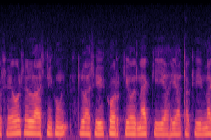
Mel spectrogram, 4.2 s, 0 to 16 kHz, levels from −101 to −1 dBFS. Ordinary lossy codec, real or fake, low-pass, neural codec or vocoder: AAC, 64 kbps; real; 14.4 kHz; none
